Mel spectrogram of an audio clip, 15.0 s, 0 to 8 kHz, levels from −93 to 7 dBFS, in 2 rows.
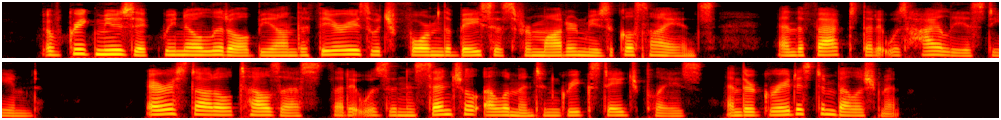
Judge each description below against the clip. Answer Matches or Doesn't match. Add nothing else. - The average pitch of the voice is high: Doesn't match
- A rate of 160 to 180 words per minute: Matches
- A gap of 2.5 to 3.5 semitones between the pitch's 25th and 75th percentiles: Matches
